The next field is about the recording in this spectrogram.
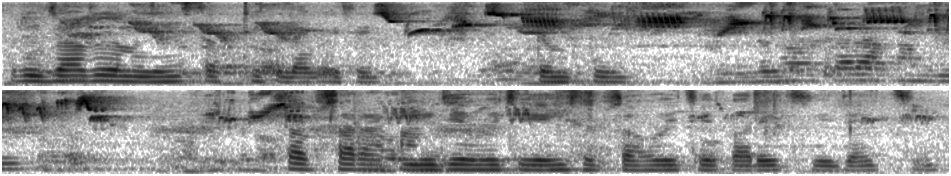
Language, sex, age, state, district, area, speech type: Maithili, female, 30-45, Bihar, Madhepura, rural, spontaneous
